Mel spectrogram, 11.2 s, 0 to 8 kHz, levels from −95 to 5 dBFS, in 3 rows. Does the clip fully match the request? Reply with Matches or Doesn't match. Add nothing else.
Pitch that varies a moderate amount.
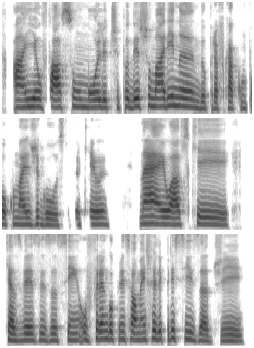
Matches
